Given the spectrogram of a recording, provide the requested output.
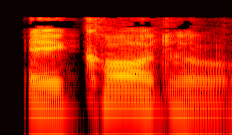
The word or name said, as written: acaudal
